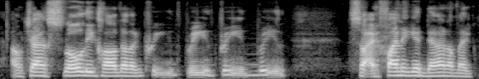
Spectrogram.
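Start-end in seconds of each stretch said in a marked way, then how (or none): 1.4-2.8 high, soft, anxious chant; scared self-soothing. Retold or imitated. Climber scared of heights calming himself, high soft panic. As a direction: coach yourself through fear under your breath. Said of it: "I'm scared".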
